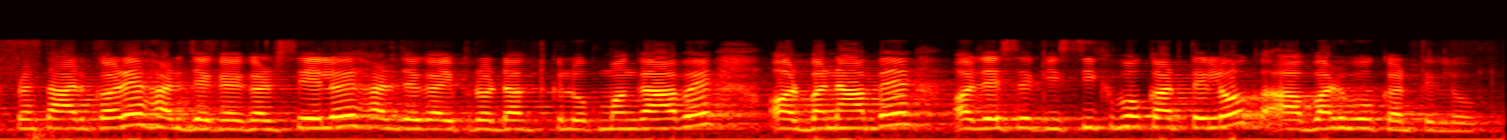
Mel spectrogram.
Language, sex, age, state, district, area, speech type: Maithili, female, 18-30, Bihar, Madhubani, rural, spontaneous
